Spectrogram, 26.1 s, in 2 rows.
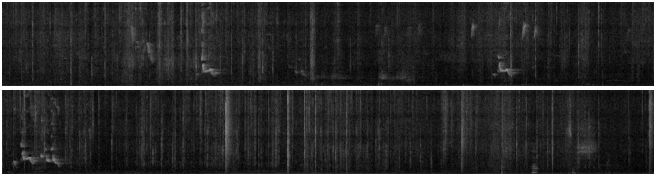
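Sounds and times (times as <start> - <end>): small bird chirping: 0.0 - 20.9
hands patting dough: 9.4 - 26.0.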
